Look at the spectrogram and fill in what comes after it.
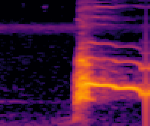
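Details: Dog named Pandora or Maximus at a campsite, barking at coyotes smelled nearby; a single sharp bark drawing out into a sustained, wavering howl-like tone.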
